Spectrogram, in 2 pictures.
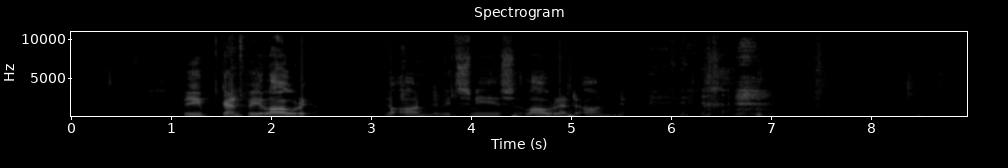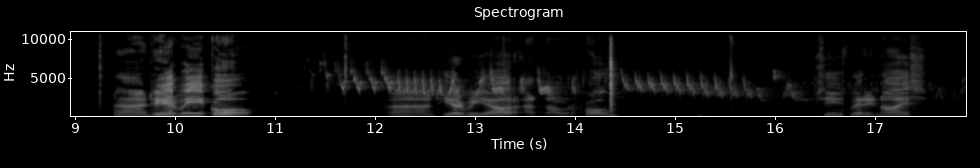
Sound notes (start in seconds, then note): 5.8 laughing; 10.8 birds singing outside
